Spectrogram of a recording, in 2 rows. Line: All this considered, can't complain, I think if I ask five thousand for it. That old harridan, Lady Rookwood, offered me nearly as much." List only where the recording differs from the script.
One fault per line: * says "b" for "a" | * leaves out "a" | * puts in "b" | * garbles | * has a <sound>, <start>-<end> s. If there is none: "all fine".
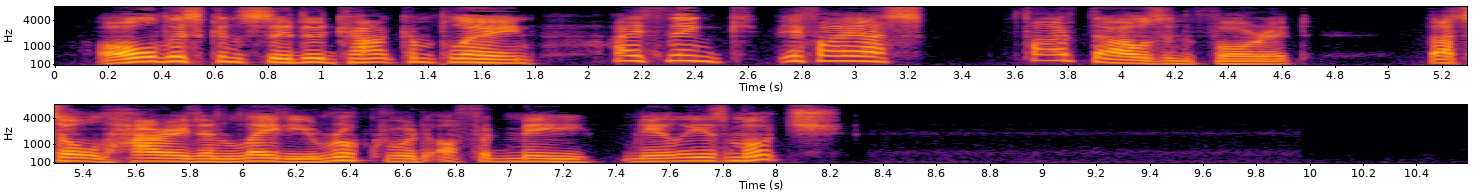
all fine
